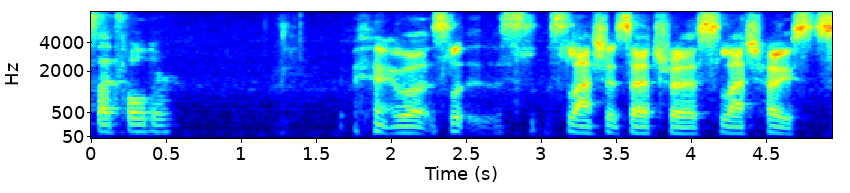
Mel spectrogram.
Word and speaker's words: etc: Well, slash etc. slash hosts. Really, you say etc. Is this like a British thing? I've only ever heard it called Etsy.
